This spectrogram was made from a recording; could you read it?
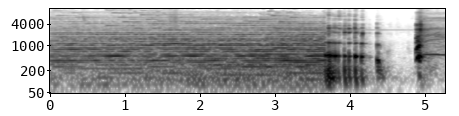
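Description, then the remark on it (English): A long, loud, drawn-out burp at the end of a recited poem rumbles steadily for several seconds, then breaks into a few choppy gulping bursts and a short final belch. No one talks. “Sorry, I always do a burp at the end of that poem.”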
